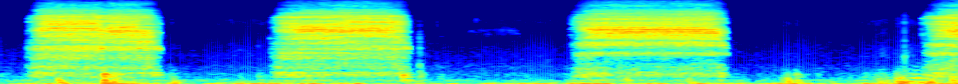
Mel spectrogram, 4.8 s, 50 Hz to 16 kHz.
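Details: Being fed inside a nest box in north Glasgow, two young barn owls produce loud, airy hissing screeches in a steady series, roughly one every 1.3 seconds, with faint scraping between them.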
